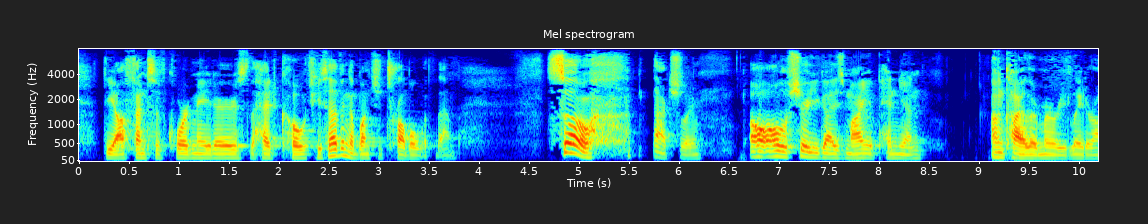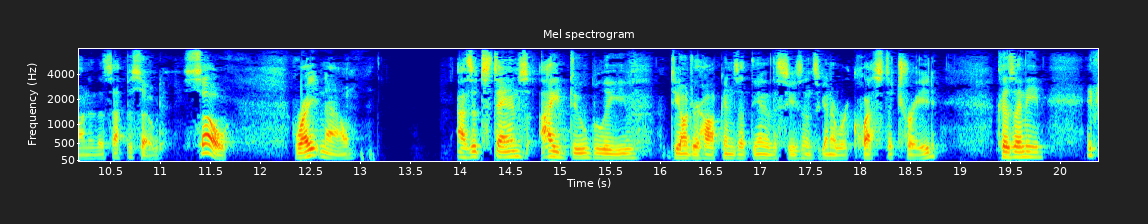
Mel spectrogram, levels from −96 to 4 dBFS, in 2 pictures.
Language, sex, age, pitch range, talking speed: English, male, 20-39, 100-140 Hz, 170 wpm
